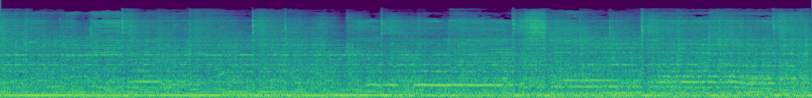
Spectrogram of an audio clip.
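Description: Live rock band playing loud through a concert PA, heard from the audience: steady bass notes, held sung notes and cymbal crashes.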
